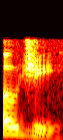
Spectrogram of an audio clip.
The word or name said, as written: ogee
